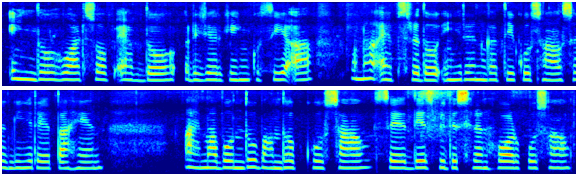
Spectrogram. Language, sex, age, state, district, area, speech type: Santali, female, 18-30, West Bengal, Purba Bardhaman, rural, spontaneous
